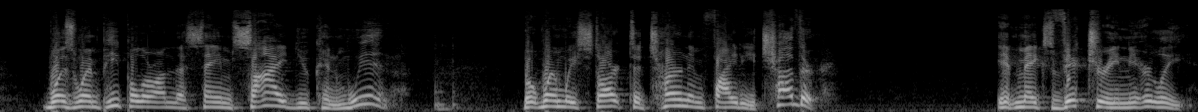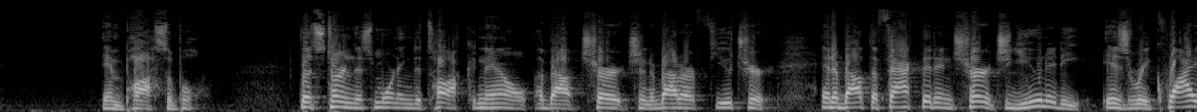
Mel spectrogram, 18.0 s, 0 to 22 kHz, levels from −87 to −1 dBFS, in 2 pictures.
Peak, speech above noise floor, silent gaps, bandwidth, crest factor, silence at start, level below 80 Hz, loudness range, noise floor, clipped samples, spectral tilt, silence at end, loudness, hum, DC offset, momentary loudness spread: -20 dBFS; 38 dB; none; 15.5 kHz; 12 dB; 0.3 s; -66 dBFS; 3 LU; -69 dBFS; under 0.1%; -5.5 dB/octave; 0 s; -32 LUFS; none; under 0.1%; 6 LU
